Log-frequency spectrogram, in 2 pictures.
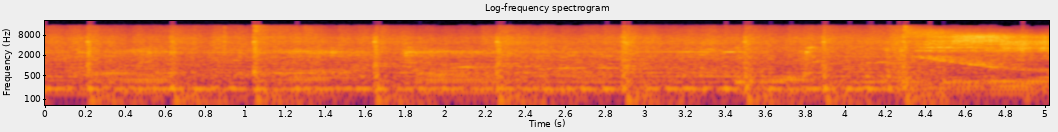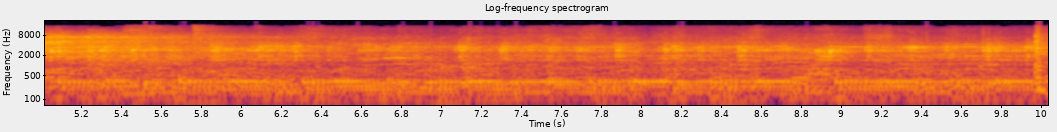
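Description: A live instrumental rock trio playing: drum kit, electric bass and keyboards. About four seconds in, a falling glide sweeps down through the mix.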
